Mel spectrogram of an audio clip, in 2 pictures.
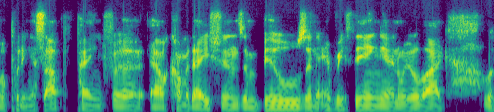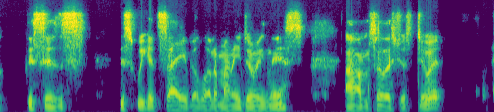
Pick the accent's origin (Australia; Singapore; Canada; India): Australia; Melbourne, Victoria; moved away as an adult; also born or lived in Queensland / London; now in Perth, Australia; Yeah, I was born in Queensland, but moved over to Melbourne when I was one. So I pretty much was born and raised in Melbourne, essentially.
